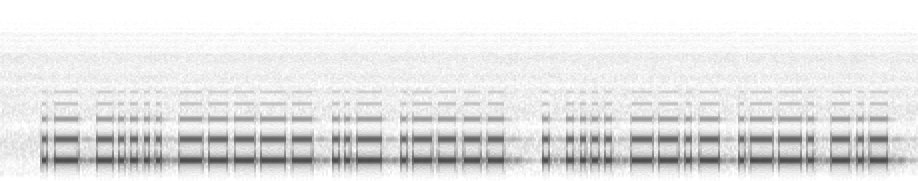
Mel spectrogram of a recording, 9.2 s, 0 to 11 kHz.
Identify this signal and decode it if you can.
Morse code, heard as a keyed tone, hand-sent with a straight key, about 20 wpm, 390 Hz. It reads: A60U1 EHQPK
